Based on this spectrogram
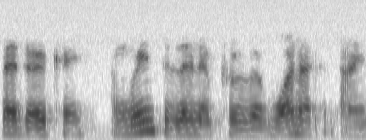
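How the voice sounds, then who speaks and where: A woman with a Ghanaian accent, very deep and low in pitch, at a moderate pace. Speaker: youth development trainer. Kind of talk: radio interview discussion. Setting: radio studio.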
